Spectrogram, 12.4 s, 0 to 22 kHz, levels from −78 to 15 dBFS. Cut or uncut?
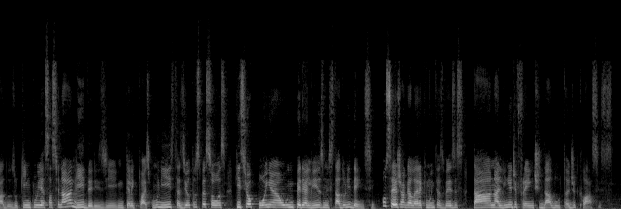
cut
